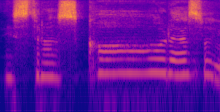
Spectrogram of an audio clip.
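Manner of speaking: soft, slow mock-sultry delivery of a lyric; hushed, drawn-out parody of seductive singing; suggestive singer's inflection. Shown as a demonstration. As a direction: imitate a sensual singer, stretching the words softly. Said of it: "¿por qué inflexionan la voz así?".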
